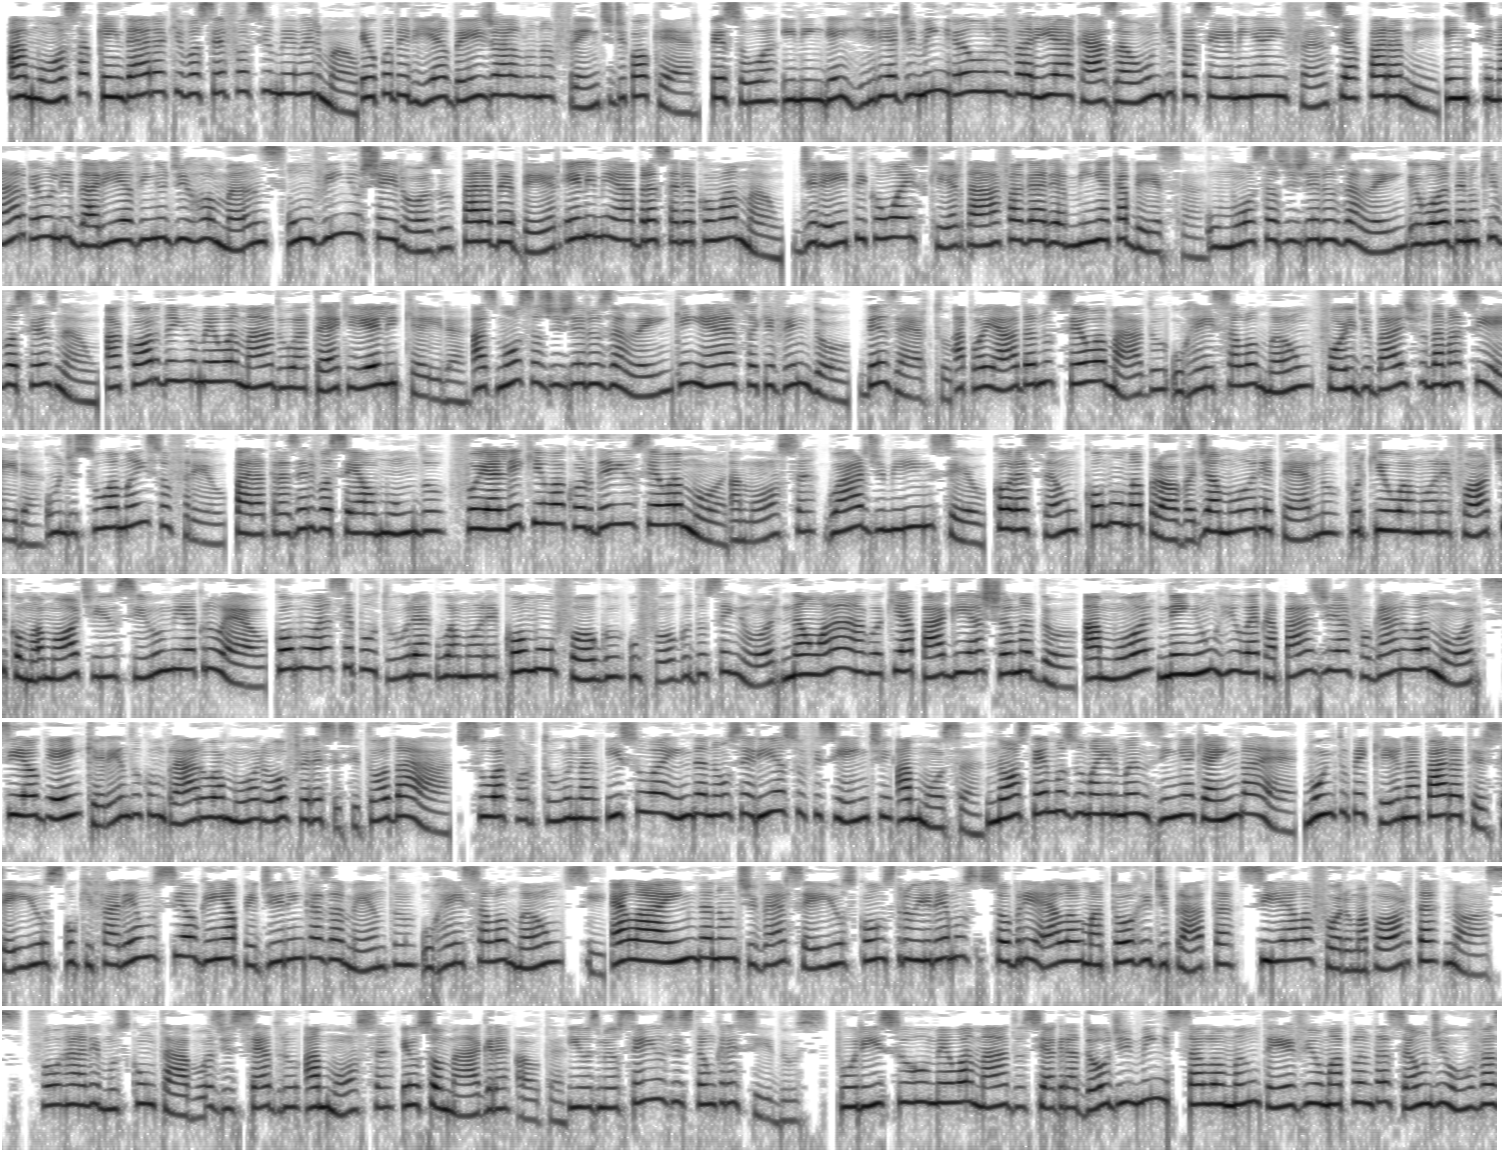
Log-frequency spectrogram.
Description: Leitura na versão Bíblia Viva - Portugués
